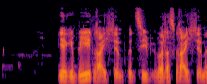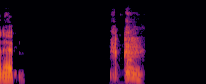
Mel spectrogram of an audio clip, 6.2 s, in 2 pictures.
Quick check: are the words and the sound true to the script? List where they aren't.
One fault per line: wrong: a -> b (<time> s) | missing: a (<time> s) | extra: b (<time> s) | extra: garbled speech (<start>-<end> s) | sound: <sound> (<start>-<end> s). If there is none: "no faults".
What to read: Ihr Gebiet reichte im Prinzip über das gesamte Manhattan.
wrong: gesamte -> reichte (2.7 s)
sound: throat clearing (4.7-5.3 s)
